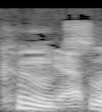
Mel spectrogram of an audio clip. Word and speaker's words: Kuncz: My last name is... last name is Kuncz, and it kind of sounds like a body part if you look at it. It's pronounced Kuntz, like the author.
